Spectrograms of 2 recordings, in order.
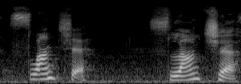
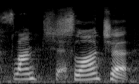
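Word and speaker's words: sláinte: the most important phrase okay cheers in Irish slan slancha slan slancha right here CH t e CH how many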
